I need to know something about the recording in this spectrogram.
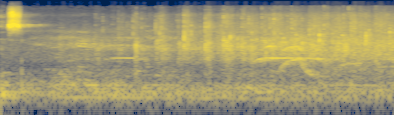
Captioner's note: audience applauding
